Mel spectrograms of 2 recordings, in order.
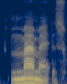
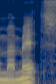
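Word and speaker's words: Mametz: bada M or bada mams as the French call it they use Mame and mams as a pronunciation for the name of the village some accentuate the Zed others ignore it it seems seems to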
